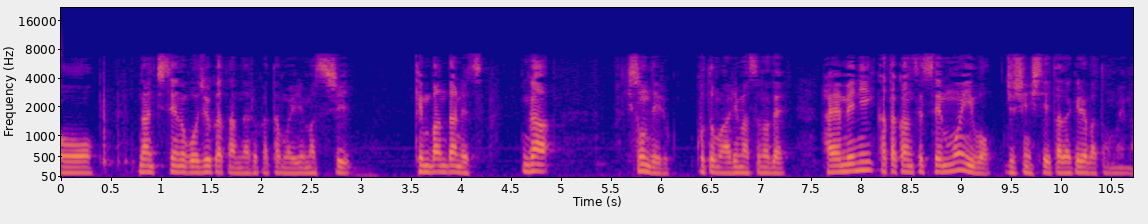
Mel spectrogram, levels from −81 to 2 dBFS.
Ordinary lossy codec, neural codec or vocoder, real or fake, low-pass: none; none; real; 7.2 kHz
